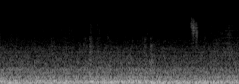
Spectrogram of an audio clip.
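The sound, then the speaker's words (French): A tractor's heavy diesel engine rumbles steadily as it drives past in an area with many fields, a dense low drone that holds at an even loudness throughout, with no voices. “Qu'est-ce qu'il y a comme tracteur par là par contre Bon, tu me diras, il y a plein de champs.”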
